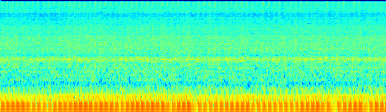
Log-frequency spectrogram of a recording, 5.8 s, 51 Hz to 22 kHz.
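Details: Honda Vario 125 ESP scooter at idle after reassembly: a steady, even low thrum with no drive-side rattle or judder. Pull-off judder was fixed by blowing dust out of the clutch bell with a compressor. Back to normal idle.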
